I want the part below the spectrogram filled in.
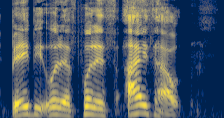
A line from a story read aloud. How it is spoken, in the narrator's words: lisped the little girl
